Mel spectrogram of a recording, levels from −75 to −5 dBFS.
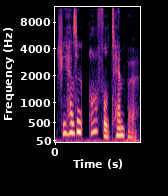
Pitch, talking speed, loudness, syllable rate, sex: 200 Hz, 175 wpm, -16 LUFS, 4.8 syllables/s, female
